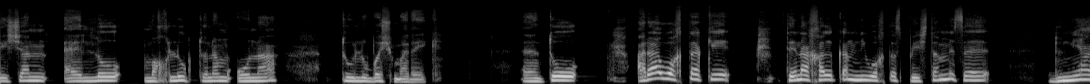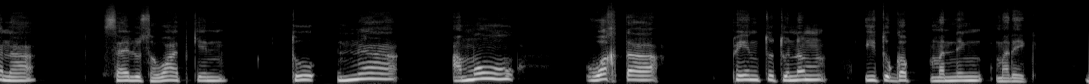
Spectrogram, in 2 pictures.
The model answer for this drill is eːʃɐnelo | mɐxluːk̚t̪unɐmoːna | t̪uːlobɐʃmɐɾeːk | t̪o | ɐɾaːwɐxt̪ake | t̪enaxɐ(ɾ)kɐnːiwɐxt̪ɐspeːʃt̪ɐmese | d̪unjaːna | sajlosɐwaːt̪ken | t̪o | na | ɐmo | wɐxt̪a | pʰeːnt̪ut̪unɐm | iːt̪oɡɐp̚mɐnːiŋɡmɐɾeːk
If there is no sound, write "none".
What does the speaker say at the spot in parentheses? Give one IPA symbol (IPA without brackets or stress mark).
l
